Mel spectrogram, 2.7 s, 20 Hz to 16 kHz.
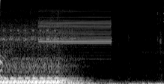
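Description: A V8 runs with a deep, pulsing knock underneath, then quickly dies away, pointing to a worn rod bearing. Cause suspected, not confirmed.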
